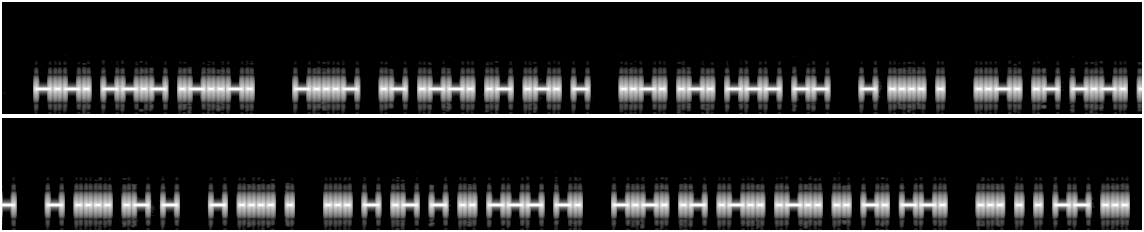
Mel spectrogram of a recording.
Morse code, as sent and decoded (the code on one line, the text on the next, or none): -.-. --.- .-..-. / -...- / .- .--. .- .-. - / ..-. .-. --- -- / - .... / ..-. .- -.-. - / - .... .- - / - .... / ... - .- - .. --- -. / -.-. .- .-.. .-.. .. -. --. / ... . -- ...
CQ" <BT> APART FROM THE FACT THAT THE STATION CALLING SEEMS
